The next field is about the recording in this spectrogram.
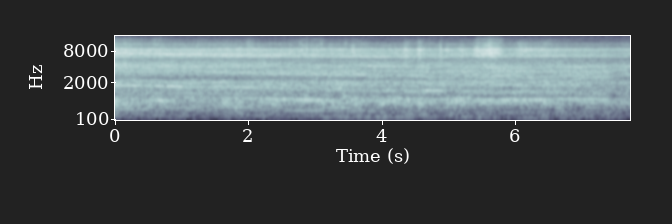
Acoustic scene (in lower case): subway train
